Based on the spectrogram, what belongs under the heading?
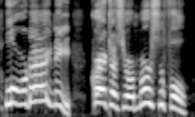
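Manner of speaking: high, fervent mock plea; pleading worshipper. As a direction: call upon the god for mercy. Character prays to fire god.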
